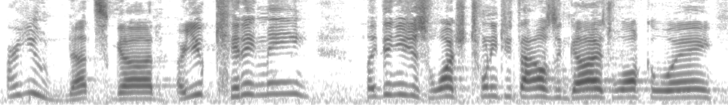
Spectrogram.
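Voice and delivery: high, disbelieving outcry at God; incredulous protest. Retold or imitated.

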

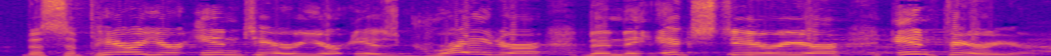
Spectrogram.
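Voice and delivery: forceful preaching. Real, not acted. Preacher repeating the tongue-twister to congregation, forceful preaching. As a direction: proclaim it high and loud to the crowd.

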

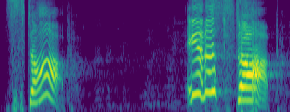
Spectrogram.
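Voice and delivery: loud, high panicked order; emphatic command. Retold or imitated. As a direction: shout it as an urgent order to the driver. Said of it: "I repeat my emphatic".

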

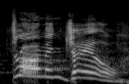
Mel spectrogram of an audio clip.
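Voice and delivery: high, loud shouted order; angry shout. Retold or imitated. Forgiven debtor shouting at the man who owes him, loud angry order. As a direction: bark the order, furious. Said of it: "the guy goes".

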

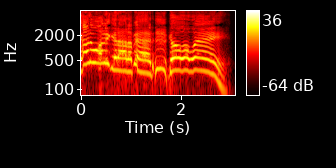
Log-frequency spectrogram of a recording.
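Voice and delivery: high, loud, drawn-out mock yell of a sleepy wife; mock whiny shout. Wife shouting from bed at a late-night husband, mock whiny. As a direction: whine it loud and slow, pushing him away. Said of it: "she's like".

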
